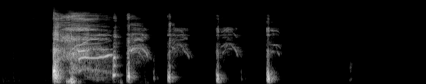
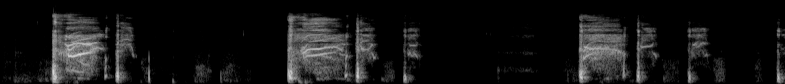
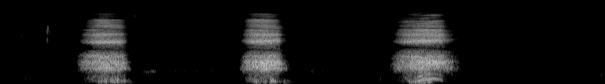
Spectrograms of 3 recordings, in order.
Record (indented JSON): {
  "cough_length": "4.3 s",
  "cough_amplitude": 32768,
  "cough_signal_mean_std_ratio": 0.32,
  "three_cough_length": "7.9 s",
  "three_cough_amplitude": 32767,
  "three_cough_signal_mean_std_ratio": 0.37,
  "exhalation_length": "6.1 s",
  "exhalation_amplitude": 20578,
  "exhalation_signal_mean_std_ratio": 0.37,
  "survey_phase": "beta (2021-08-13 to 2022-03-07)",
  "age": "45-64",
  "gender": "Female",
  "wearing_mask": "No",
  "symptom_cough_any": true,
  "symptom_runny_or_blocked_nose": true,
  "symptom_shortness_of_breath": true,
  "symptom_sore_throat": true,
  "symptom_fatigue": true,
  "symptom_headache": true,
  "symptom_onset": "4 days",
  "smoker_status": "Ex-smoker",
  "respiratory_condition_asthma": false,
  "respiratory_condition_other": false,
  "recruitment_source": "Test and Trace",
  "submission_delay": "2 days",
  "covid_test_result": "Positive",
  "covid_test_method": "RT-qPCR",
  "covid_ct_value": 24.9,
  "covid_ct_gene": "ORF1ab gene",
  "covid_ct_mean": 25.6,
  "covid_viral_load": "4100 copies/ml",
  "covid_viral_load_category": "Minimal viral load (< 10K copies/ml)"
}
